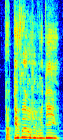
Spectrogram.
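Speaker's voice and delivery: very high, loud demand; insistent concierge. Acted. Concierge ordering Orphée to feel, high loud insistence.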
